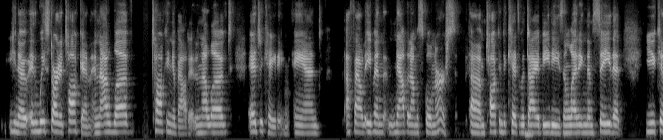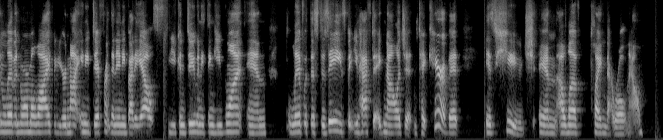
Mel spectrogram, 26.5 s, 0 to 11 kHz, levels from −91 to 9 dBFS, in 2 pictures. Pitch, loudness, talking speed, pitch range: 190 Hz, -21 LUFS, 185 wpm, 180-200 Hz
